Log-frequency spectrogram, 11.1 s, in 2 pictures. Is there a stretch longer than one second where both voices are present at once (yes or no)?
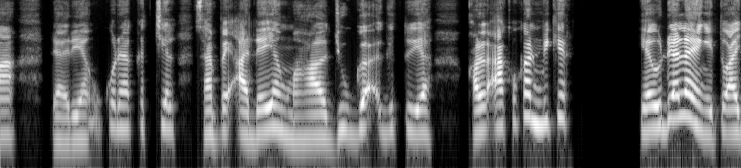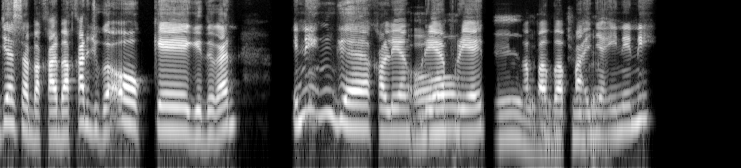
yes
